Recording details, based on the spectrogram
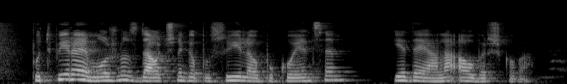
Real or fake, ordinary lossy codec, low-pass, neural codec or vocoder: real; none; 7.2 kHz; none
